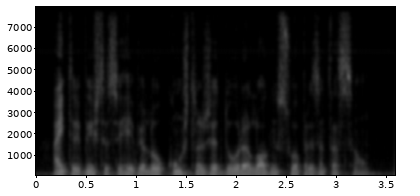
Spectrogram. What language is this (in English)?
Portuguese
